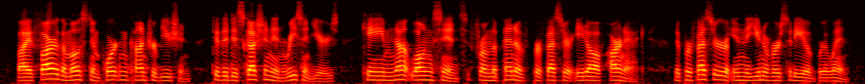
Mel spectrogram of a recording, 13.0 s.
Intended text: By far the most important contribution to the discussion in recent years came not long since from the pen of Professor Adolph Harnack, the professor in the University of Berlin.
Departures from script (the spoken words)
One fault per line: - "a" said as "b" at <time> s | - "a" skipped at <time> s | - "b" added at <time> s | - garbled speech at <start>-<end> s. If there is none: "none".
none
